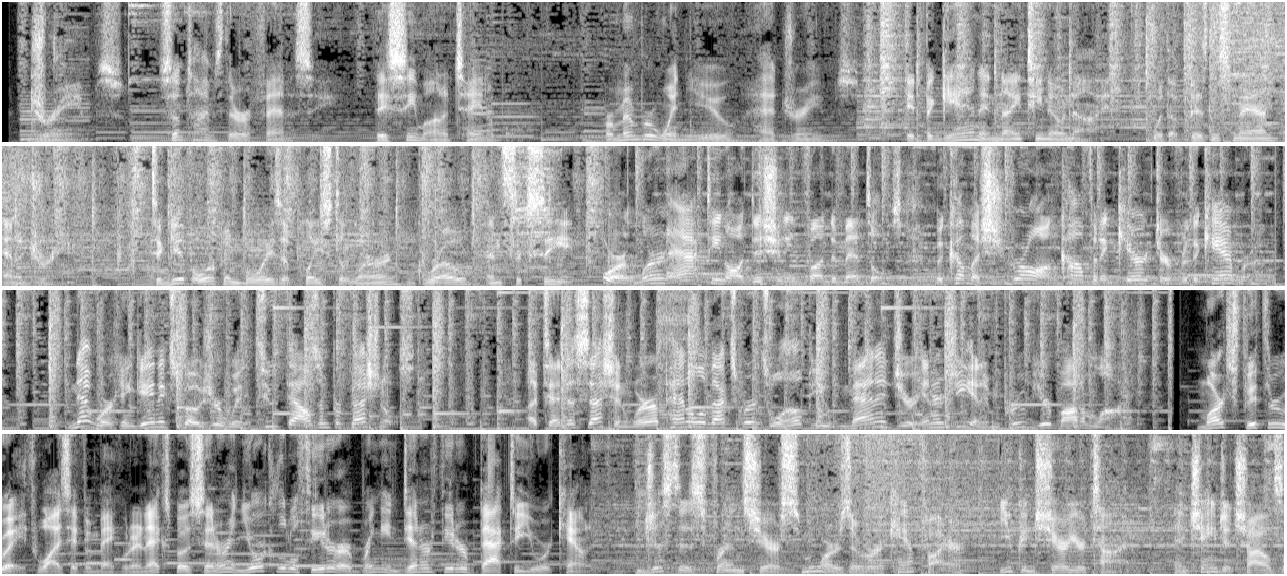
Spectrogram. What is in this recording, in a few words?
30s Male Commercial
